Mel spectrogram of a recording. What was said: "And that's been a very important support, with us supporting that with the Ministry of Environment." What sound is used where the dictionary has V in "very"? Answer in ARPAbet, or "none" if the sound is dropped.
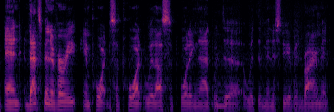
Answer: V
